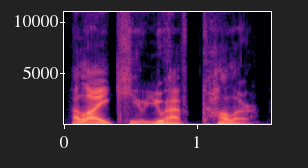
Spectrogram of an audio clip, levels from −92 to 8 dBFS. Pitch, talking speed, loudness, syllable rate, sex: 110 Hz, 195 wpm, -19 LUFS, 5.0 syllables/s, male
